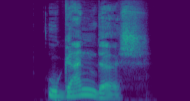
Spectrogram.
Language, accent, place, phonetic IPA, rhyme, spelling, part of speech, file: German, Germany, Berlin, [uˈɡandɪʃ], -andɪʃ, ugandisch, adjective, De-ugandisch.ogg
- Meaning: Ugandan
